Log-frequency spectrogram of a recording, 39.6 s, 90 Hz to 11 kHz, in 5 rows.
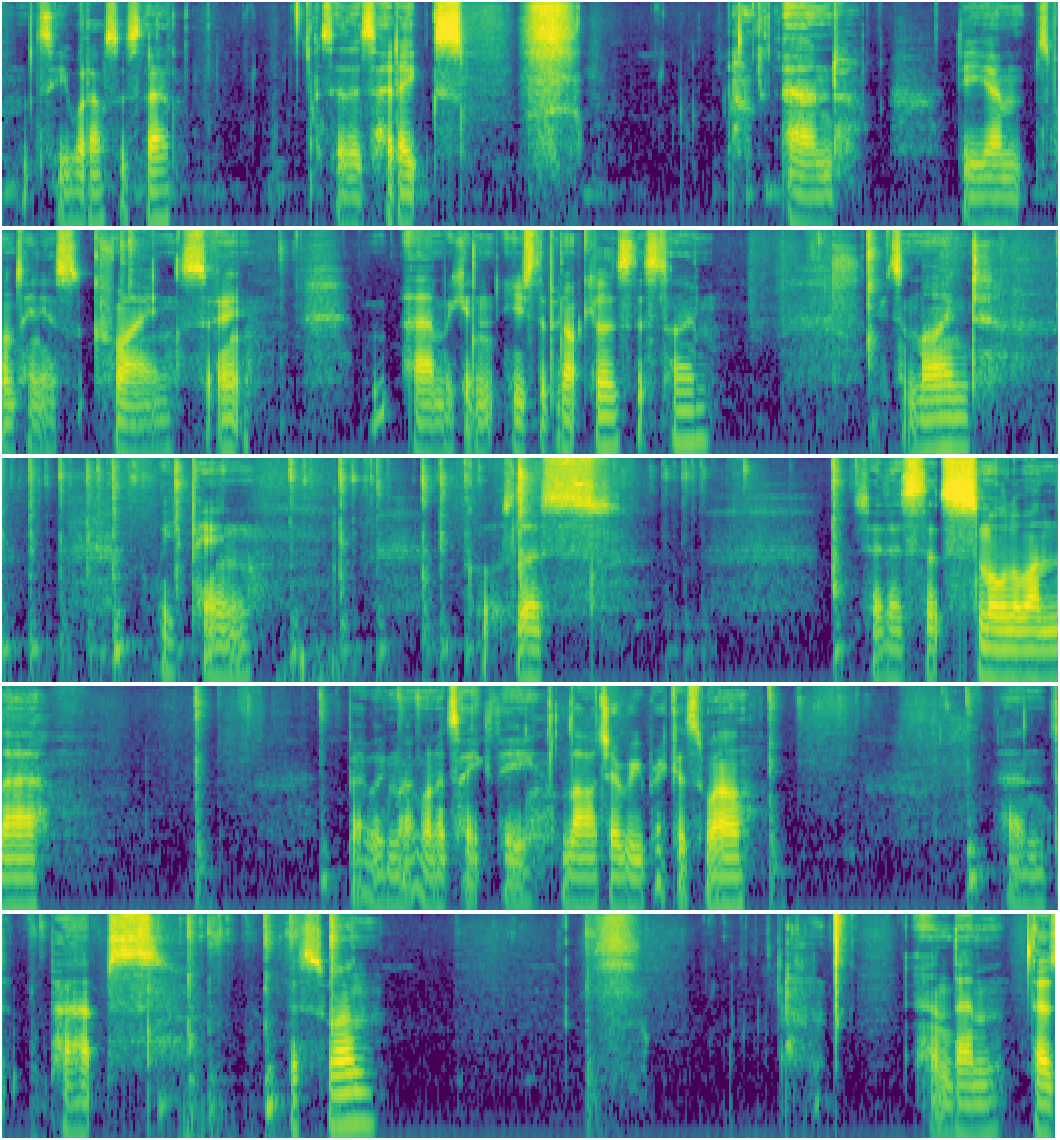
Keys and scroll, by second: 14.4 Return, 15.6-19.8 typing, 20.8 Down, 22.0 Return, 25.2 =, 26.1 Up, 26.8 Up, 27.3 Up, 29.5 =, 31.0 Left, 32.6-34.1 typing, 36.1 =.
